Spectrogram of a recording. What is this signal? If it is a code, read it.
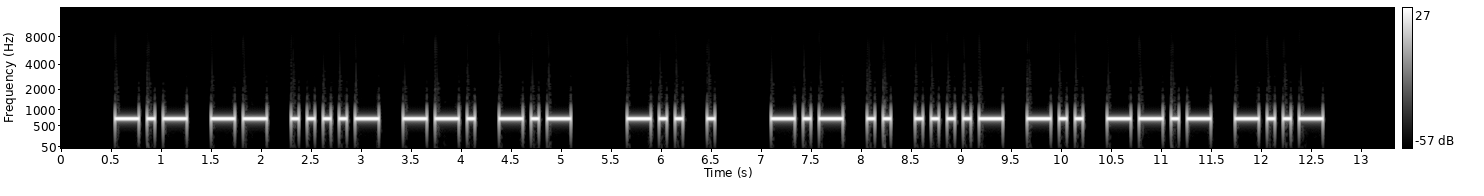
Morse code, heard as a keyed tone, about 15 wpm, 700 Hz. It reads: KM4GK DE KI4DQX
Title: USA Callsign DE Callsign 15wpm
